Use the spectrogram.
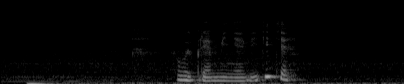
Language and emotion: Russian, positive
